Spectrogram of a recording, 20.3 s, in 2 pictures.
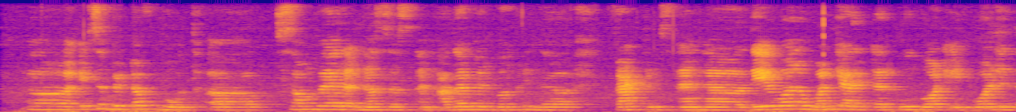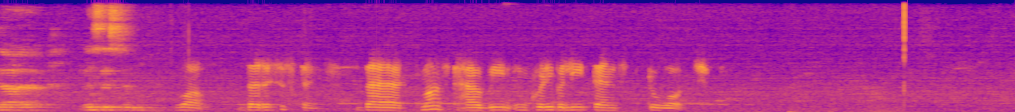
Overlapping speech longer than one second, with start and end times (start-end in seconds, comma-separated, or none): none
